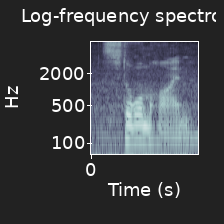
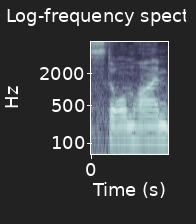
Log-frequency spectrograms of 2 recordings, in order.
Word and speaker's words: Stormheim: going to want to fly over towards uh stormheim is how you say it you're going to want to fly over towards stormheim but in between surar and the broken aisles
